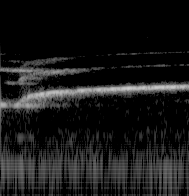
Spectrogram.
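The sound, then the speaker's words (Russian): An emergency vehicle siren wails outside, its tone sweeping upward and then holding a steady, piercing pitch, moderately loud and continuous over a faint low rumble, with no talking. “У меня тут тоже, видите, сирены.”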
